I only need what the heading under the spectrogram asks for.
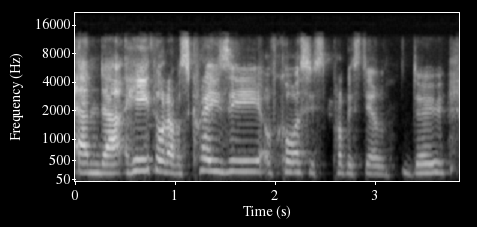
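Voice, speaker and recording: A woman with a Swedish accent speaks at a moderate pace against a quiet background. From Sweden. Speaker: business founder. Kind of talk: casual chat. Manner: halting, many fillers.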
